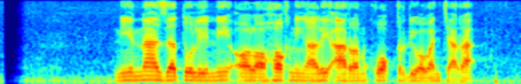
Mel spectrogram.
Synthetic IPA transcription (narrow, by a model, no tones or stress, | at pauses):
ninazat̪uliniʔɔlɔɦɔk̚niŋaliʔaɾɔnkuɔkːərdiwawaɲt͡ʃa̰ɾa̰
